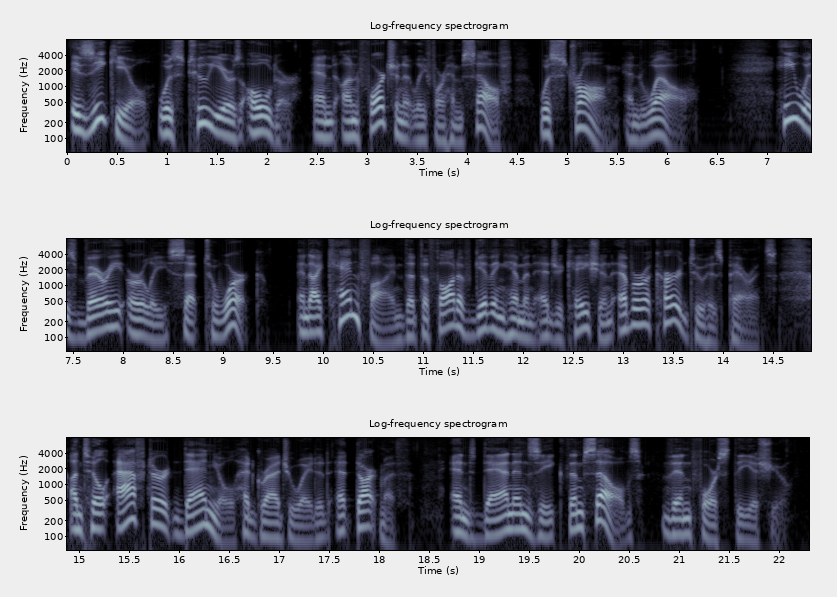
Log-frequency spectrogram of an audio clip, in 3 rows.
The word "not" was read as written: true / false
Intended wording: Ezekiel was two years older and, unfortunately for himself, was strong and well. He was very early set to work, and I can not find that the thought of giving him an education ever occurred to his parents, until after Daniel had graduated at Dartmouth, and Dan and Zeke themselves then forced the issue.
false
